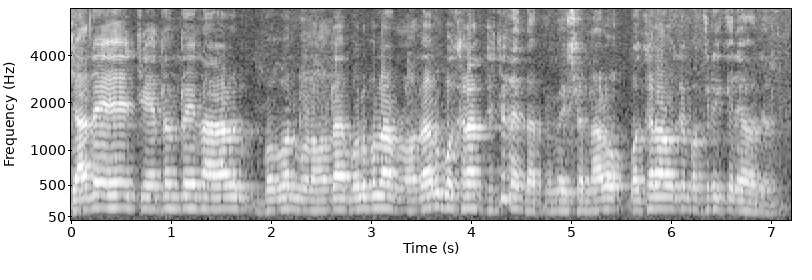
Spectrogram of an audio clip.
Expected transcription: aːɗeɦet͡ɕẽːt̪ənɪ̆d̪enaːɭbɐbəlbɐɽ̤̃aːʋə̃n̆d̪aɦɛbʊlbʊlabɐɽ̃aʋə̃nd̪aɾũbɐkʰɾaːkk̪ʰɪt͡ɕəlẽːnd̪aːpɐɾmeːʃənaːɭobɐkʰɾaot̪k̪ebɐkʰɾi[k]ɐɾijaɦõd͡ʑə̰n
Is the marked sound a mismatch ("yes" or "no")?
no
